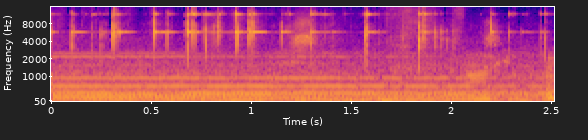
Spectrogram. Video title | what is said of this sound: Build FAIL - Unikorn! Stream VOD 8/6/19 | Here's two of the keycaps hitting each other, by the way. Sounds like ceramic, right? They're actually plastic, but it sounds like ceramic.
